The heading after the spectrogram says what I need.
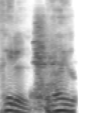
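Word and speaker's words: Gil: I've heard it's like I can't do it. It's like Hill, like Hill.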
